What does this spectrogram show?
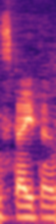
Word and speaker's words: Statham: Did I say his name wrong? Jason Statham.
